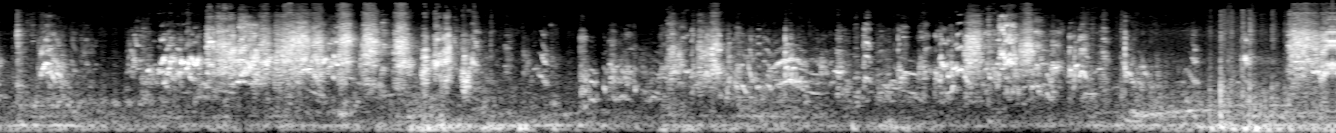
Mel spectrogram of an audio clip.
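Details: Happy budgerigar chirping: rapid, irregular stream of scratchy squawks and thin twitters, loud at first, softer mid-way, then rising again at the end.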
